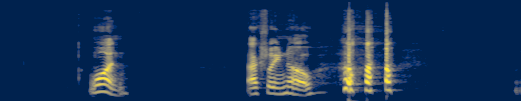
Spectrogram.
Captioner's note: laughs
